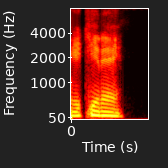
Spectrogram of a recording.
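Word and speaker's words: Ikhine: I just see Nick Westbrook Ikeen, and that's the one I can actually like. – Oh, we've been saying it wrong. Ikeene.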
